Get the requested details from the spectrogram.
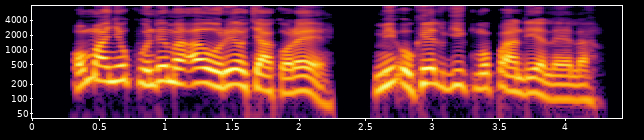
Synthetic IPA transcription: ɔmaɲɔkwondemaaoɾeɔt͡ʃakɔɾɛ | mɪʔokelɡikmɔpandɪjɛlɛla̰

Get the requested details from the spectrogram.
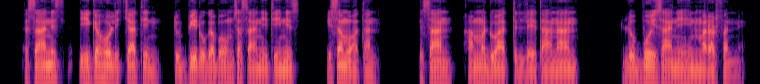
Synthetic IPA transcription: ʔɪsaːnɪs | ᶑiːɡɐɦo̞ːlɪt͡ʃːaːt̪iːnd̪̥ʊbːiːᶑʊɡɐbɐʔʊmsɐsaːniːt̪iːnɪs | ʔɪsɐmʊʔɐt̪ɐn | ʔɪsaːn | hɐ̰mːɐd̪ʊʔaːt̪ːɪlːe̞ːt̪ɐnaːn | lʊbːuːɪs̬aːniːhɪnmɐɾɐɾfɐnːɛ̥

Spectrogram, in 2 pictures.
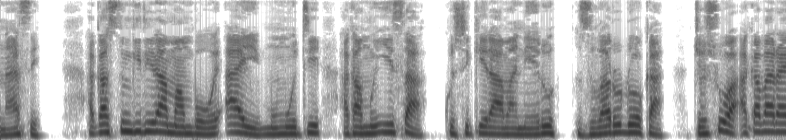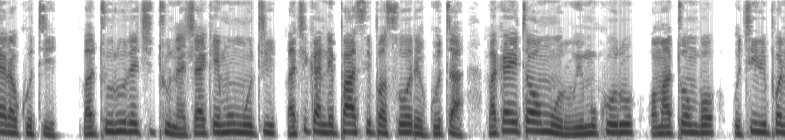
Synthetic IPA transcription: asi | ak̬asuŋɡiriɾamambo̞we̞ʔajimumuti | akamuisa | kuʂikiɾaman̤e̞ɾu | zuʋaɾoɗo̞ːka | d͡ʒo̞ʃuaʔakaʋaɾajiɾakuti | ʋatuɾure̞t͡ʃitʰun̤at͡ʃake̞mumutiʋat͡ʃikande̞pasipasoɾe̞ɡʱuːta | ʋakaitawo̞murwimukuɾuwamato̞mbo̞ | ut͡ʃiɾipon

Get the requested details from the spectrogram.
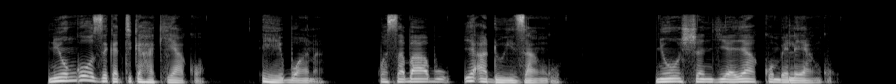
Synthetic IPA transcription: niɔŋɡɔzɛkatikaɦakʰijakɔ̰ | ɛːɓwana̰ | kwasaɓaɓujaʔaɗuiza̰ŋɡṵ | ɲɔʃand͡ʒiajakɔmbɛlɛjaŋɡu

